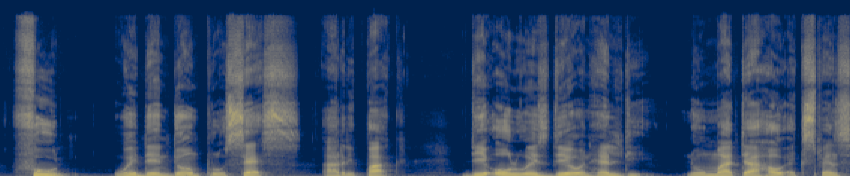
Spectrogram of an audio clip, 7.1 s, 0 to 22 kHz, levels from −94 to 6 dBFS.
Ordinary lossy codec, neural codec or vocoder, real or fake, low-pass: none; vocoder, 48 kHz, 128 mel bands, Vocos; fake; none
